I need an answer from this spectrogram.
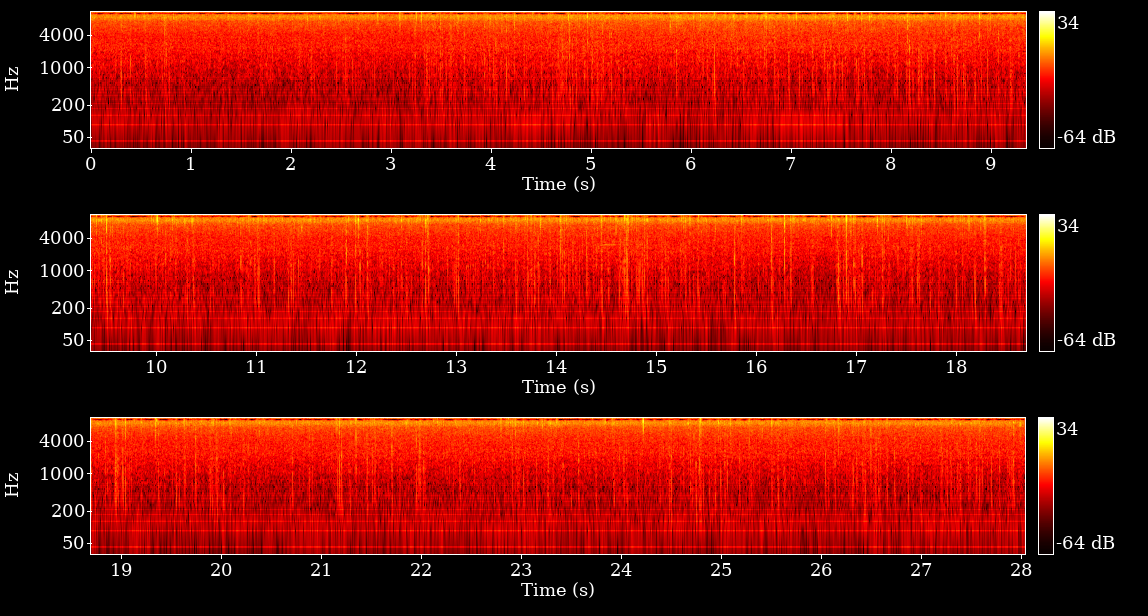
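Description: Heavy rain falling steadily on trees, grass and wet paving, a dense hiss flecked with individual drop impacts.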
